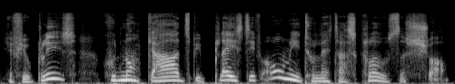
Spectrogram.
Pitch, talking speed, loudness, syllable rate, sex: 180 Hz, 210 wpm, -18 LUFS, 4.8 syllables/s, male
